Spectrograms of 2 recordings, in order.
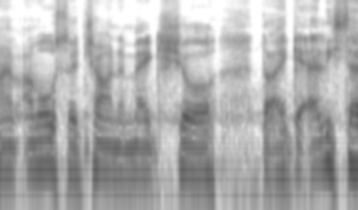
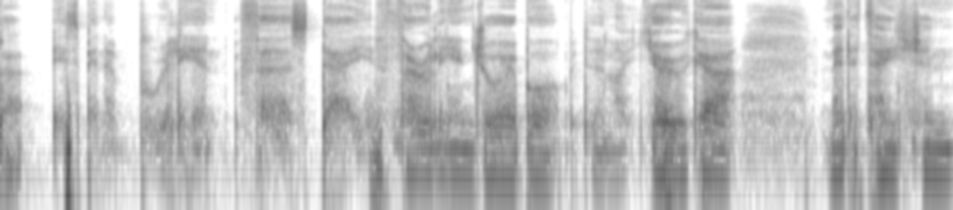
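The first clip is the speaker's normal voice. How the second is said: hushed, quiet whisper; 2 semitones lower, 7 dB quieter than usual. Speaker at a retreat after the first full day, whispering since walls are thin. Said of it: "the reason I'm whispering".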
